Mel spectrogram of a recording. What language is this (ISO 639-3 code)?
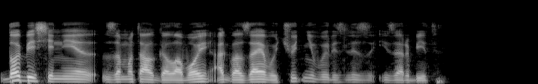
rus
